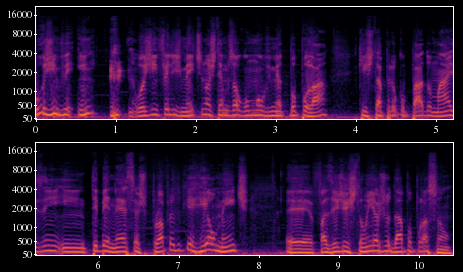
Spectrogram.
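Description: With music playing behind him, a man talks, his pitch varying in an ordinary way. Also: fairly high pitch for a man, moderate pace. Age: 40s. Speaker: politician. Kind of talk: radio interview. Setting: studio.

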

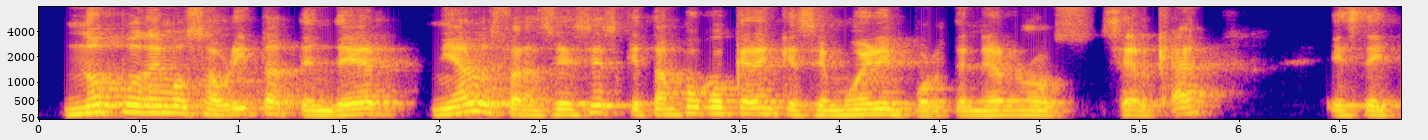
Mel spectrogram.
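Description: A man with a Mexico City accent speaks at a fairly high pitch. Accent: Mexican Spanish (Mexico City). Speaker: music academy executive. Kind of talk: interview.

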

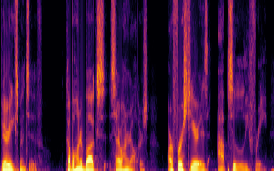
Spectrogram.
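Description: At a fairly quick pace, the speaker uses an animated tone and lively intonation. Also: man, medium pitch for a man. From South Texas (Robstown, near Corpus Christi). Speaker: comic convention co-owner and apparel entrepreneur. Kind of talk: casual interview chat. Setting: home studio.

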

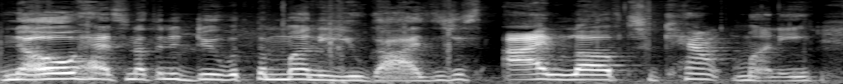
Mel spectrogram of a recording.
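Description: A woman's animated, fairly quick voice at a medium pitch with ordinary pitch variation, amid noticeable background noise. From New York. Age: 30s. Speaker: podcast host. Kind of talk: casual monologue.

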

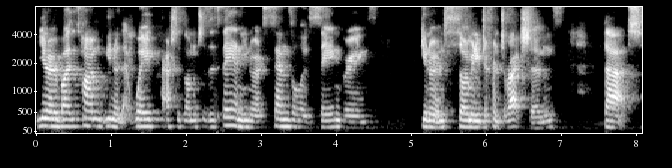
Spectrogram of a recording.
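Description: A woman's very deep, low voice in an Australian accent, monotone and flat, at a moderate pace. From South Australia, rural farm. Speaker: abstract sand photographer. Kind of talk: casual interview chat. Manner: many filler sounds (um, uh).

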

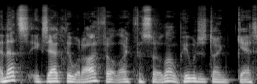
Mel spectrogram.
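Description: Speaking at a very fast pace, a man with an Australian accent keeps a medium pitch and ordinary pitch variation. The recording is very clean, the background silent. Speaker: podcast host and success coach. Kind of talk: solo podcast monologue. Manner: casual, filler-heavy.

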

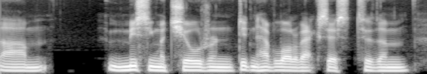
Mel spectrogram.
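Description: On a very clean recording with a silent background and a dry, close sound with no echo, a man with an Australian accent speaks at a moderate pace and a fairly low pitch. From Victoria, Australia. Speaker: retired flight paramedic. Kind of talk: interview.

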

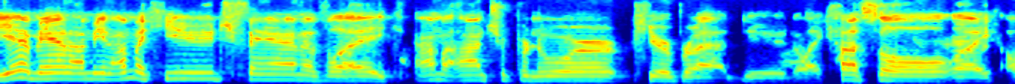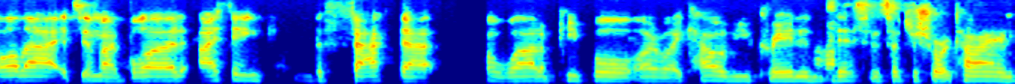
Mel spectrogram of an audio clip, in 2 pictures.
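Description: A plain, everyday voice from a man with an American accent, fairly slow pace, ordinary pitch variation and a dry, close sound with no echo. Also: fairly high pitch for a man. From Michigan, US. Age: 20s. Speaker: real estate investor. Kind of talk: interview. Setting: call.

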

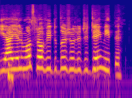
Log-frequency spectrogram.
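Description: A woman uses a raised, projected voice with a bright, sharp tone. She keeps a moderate pace, and the sound is dry and close with no echo. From Brazil, Juiz de Fora, Minas Gerais. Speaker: senior software QA analyst. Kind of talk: live-streamed interview.

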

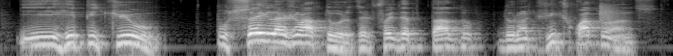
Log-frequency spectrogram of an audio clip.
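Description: Very slowly, a man speaks in a dark, mellow, fairly high voice whose loudness swings widely. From Brazil, Ceará (Tauá, raised in Fortaleza). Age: 80s+. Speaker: retired civil engineer and former public official. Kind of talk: interview.

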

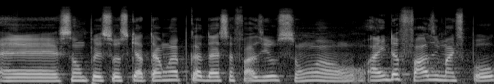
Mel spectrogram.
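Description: With a Ceará accent, a man holds a high pitch in monotone, flat intonation, speaking fairly slowly with hardly any pauses and very even loudness. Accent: Brazilian Portuguese, Cearense. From Brazil, Maracanaú, Ceará. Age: 20s. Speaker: rapper and sound technician. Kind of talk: casual chat.

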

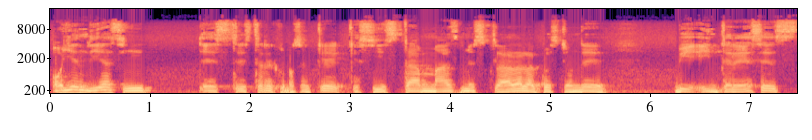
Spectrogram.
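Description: A man speaks at a very slow pace with a fairly low pitch and a dark, mellow tone. His intonation is fairly even. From Mexico, Guadalajara, Jalisco. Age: 40s. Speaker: former footballer. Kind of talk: interview. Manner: halting.

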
